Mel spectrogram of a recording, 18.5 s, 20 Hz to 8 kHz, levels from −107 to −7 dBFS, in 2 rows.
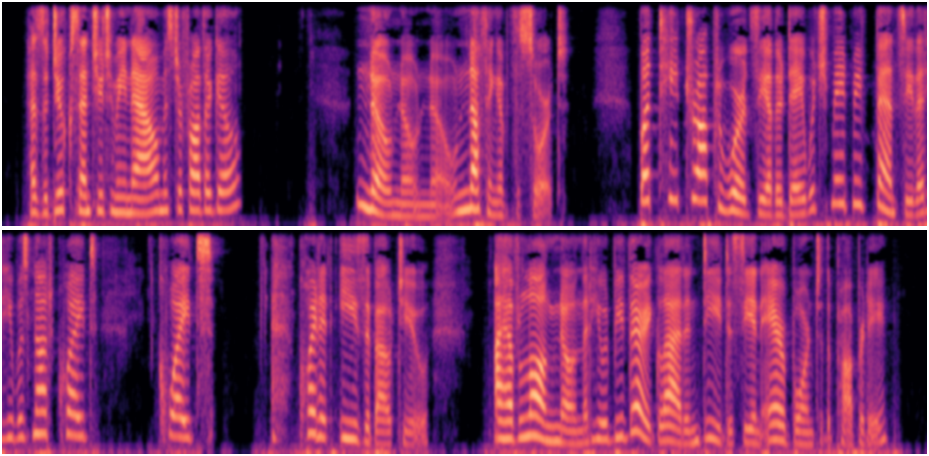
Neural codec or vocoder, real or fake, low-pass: none; real; 7.2 kHz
